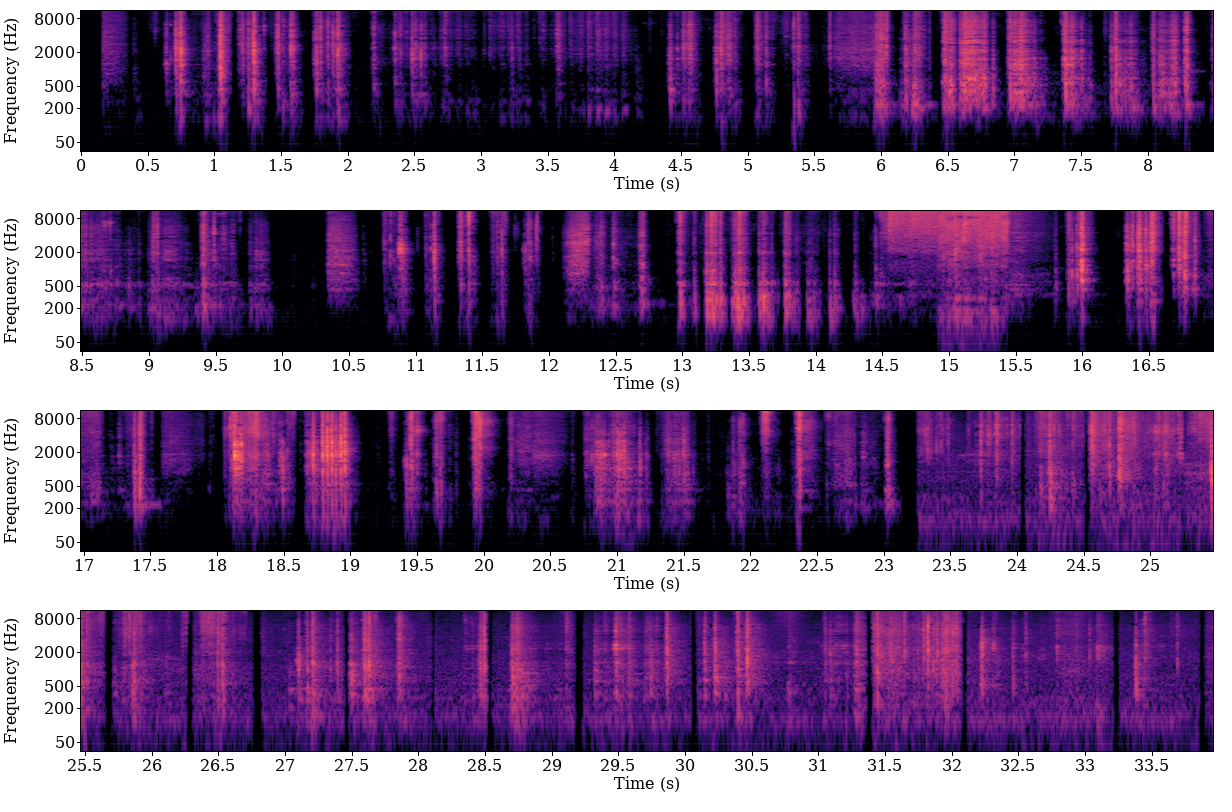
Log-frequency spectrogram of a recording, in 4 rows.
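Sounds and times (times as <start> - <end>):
groceries and packaging handled: 16.4 - 33.9.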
